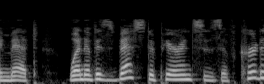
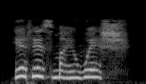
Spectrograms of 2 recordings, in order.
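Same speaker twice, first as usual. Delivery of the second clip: much higher, delicate character voice; Katrina's voice; 10 semitones higher than usual. A narrator's reading. Katrina consents to the seal being broken, high-voiced. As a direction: voice a young woman in high pitch.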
